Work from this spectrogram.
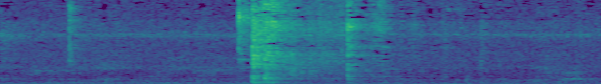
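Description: Eggs go into a frying pan for an egg and potato malai curry and are stirred, a sharp metallic scrape of utensil on pan standing out once amid faint sizzling and light clinks.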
